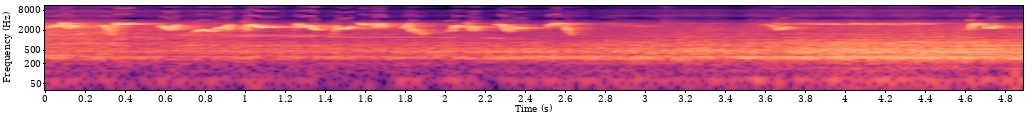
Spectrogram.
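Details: Robin singing vigorously as a prompt for other robins: a dense series of high, downward-swept whistled chirps, followed by a softer long whistle and a final chirp.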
